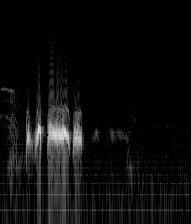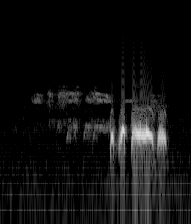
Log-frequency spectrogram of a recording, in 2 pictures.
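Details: Decoy spotted dove calling to lure others. Two identical low phrases about five seconds apart, each with short coos around a long purring note, and faint higher chirps between them.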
